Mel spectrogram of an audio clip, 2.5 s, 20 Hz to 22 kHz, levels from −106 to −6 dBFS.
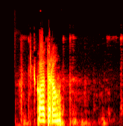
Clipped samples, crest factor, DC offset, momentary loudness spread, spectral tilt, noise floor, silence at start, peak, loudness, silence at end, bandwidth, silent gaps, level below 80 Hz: under 0.1%; 20 dB; under 0.1%; 20 LU; -8.5 dB/octave; -56 dBFS; 0.65 s; -2 dBFS; -16 LUFS; 1.2 s; 7 kHz; none; -48 dBFS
